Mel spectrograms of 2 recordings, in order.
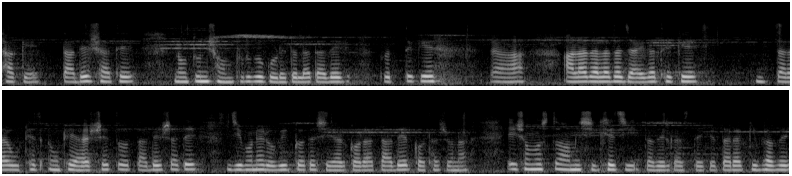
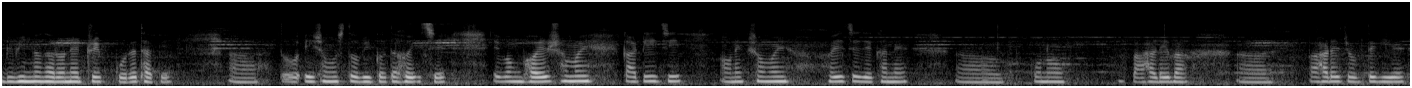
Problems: constant background noise, continuous background conversations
